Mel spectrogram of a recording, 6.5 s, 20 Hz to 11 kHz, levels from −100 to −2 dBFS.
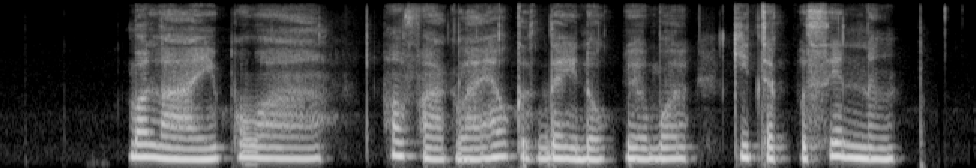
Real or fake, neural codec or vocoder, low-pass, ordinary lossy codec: fake; vocoder, 48 kHz, 128 mel bands, Vocos; 9.9 kHz; none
